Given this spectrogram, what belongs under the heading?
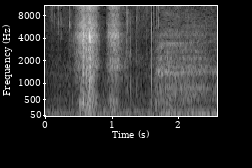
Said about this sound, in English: Sorry for sniffing. I'm still fighting a slight cold.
